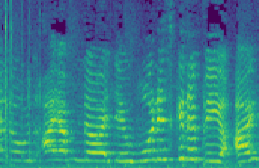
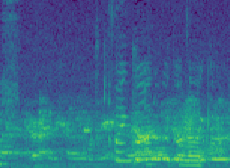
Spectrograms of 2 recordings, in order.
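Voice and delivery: hushed; 10 dB quieter than usual. Real, not acted. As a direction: keep it down so the caller can't hear. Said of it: "I'm holding it so they can't hear me".

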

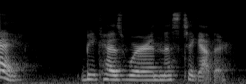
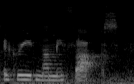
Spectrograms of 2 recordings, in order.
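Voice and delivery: ordinary delivery

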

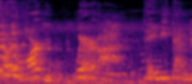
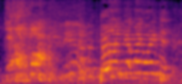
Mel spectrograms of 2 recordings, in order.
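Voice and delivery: squealed high and loud through laughter; high laughing shout; 12 semitones higher, 8 dB louder, much slower than usual. Acted. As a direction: shriek it out while cracking up. Dubbing a character, laughing.

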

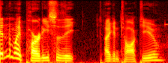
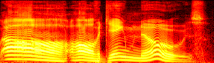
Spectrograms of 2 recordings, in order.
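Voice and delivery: awed; 3 semitones higher, 11 dB louder, much slower than usual. Real, not acted. Awed at the game.

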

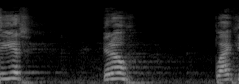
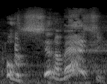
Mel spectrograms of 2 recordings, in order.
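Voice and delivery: mock shocked realisation; 7 semitones higher than usual. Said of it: "I'm like".

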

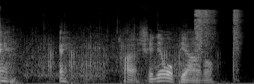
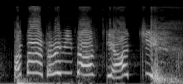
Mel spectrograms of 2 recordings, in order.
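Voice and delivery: put-on very high kid voice; whiny child voice; 3 dB louder than usual. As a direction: act a whining little kid.

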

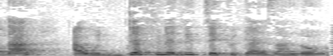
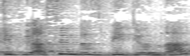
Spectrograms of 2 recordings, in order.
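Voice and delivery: ordinary talk

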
